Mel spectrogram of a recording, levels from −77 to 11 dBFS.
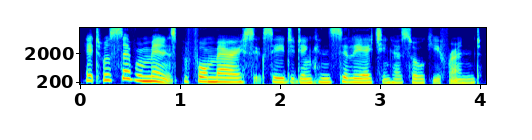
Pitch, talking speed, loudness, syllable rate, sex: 215 Hz, 175 wpm, -17 LUFS, 6.4 syllables/s, female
